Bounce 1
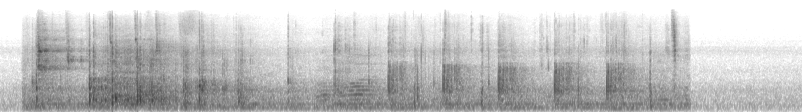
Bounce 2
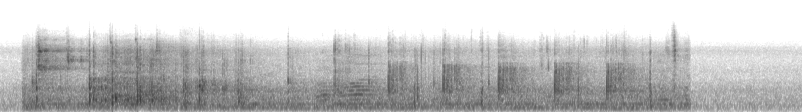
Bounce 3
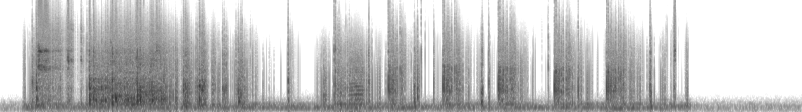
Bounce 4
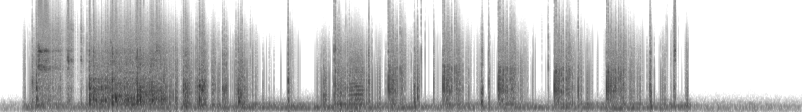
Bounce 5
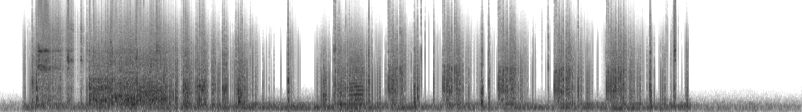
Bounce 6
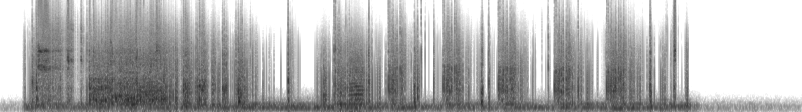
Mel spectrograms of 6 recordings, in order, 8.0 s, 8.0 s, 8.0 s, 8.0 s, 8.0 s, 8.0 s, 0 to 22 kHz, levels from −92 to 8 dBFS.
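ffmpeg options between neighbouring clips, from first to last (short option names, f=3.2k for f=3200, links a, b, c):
-filter_complex "[0:a]lowpass=f=4.4k:w=0.5412,lowpass=f=4.4k:w=1.3066,asplit=2[a][b];[b]acompressor=threshold=-35dB:ratio=6,volume=1dB[c];[a][c]amix=inputs=2:normalize=0"
-filter_complex "[0:a]flanger=delay=3.4:depth=7.6:regen=80:speed=0.41:shape=triangular,acrossover=split=170[a][b];[b]acrusher=bits=4:mix=0:aa=0.5[c];[a][c]amix=inputs=2:normalize=0,volume=7.5dB"
-af "dynaudnorm=f=210:g=7:m=6.5dB"
-af "alimiter=level_in=10dB:limit=-1dB:release=50:level=0:latency=1,volume=-1dB"
-af "agate=range=-11dB:threshold=-31dB:ratio=16:detection=peak"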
